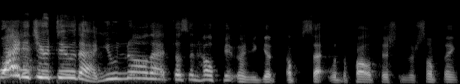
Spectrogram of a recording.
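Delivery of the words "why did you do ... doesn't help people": high mock yell, ranting. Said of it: "suddenly starts screaming at the T V".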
